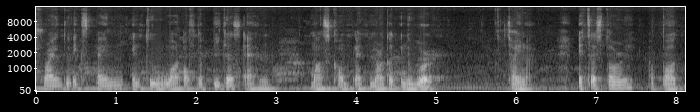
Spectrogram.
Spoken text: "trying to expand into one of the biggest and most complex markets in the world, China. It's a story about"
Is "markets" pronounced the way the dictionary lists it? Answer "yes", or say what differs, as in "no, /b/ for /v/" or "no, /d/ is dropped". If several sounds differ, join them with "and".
no, /s/ is dropped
